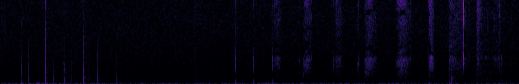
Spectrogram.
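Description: Fingernails tap and scratch the surface of a small yellow soft-vinyl Rody horse toy, likely hollow, held in the hands. Quick, dry, close-up taps cluster in the first second, then give way to lighter, brighter scratching strokes. A low, steady hum runs underneath, and the whole clip stays quiet.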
